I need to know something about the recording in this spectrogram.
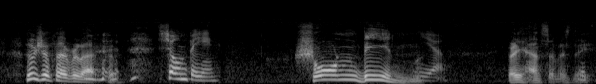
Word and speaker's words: Sean Bean: it shawn and then he pronounces it bean and it's both why isn't he seen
